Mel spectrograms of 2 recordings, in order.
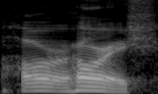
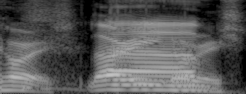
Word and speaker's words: Horesh: His love for NFL or the sporting purist that is Horesh. Yeah, nailed that. Just put that up next to a big boo. Horesh. Just as long as the last H gets pronounced, we should be all right.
